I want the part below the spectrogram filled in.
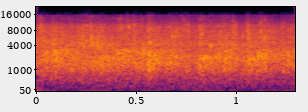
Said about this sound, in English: I would just like to offer a round of applause to Charlie for doing that.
